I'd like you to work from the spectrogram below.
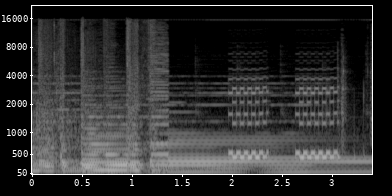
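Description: A telephone rings with a bright bell-like warble, a loud burst of rings after a brief rush of sound, followed by two more clear ringing phrases.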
